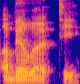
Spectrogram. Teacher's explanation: the second I goes right back down to that lazy schwa only the stressed syllable is is using a real vowel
